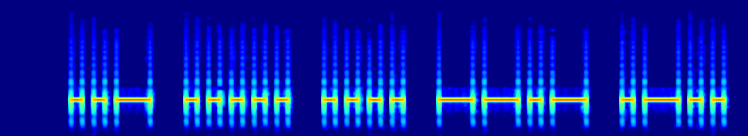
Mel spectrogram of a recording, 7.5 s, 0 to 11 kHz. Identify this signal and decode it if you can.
Morse code, heard as a keyed tone, about 10 wpm, 800 Hz. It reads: U5HQL
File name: CW / DET / 1 9 1500C S A 10wpm 4511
